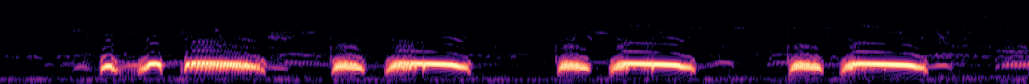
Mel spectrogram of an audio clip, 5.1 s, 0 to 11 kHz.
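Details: Spotted dove in a singing competition, wild bird with mid-to-large voice scoring 87 points; a quick double note, then repeated pairs of short coo and drawn-out descending coo, roughly every second.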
